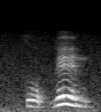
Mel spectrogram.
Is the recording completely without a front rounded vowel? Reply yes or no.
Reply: yes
